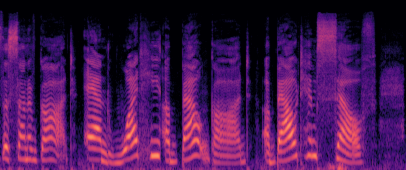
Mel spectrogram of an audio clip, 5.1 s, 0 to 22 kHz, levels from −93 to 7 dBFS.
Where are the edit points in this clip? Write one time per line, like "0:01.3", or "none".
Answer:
0:01.0
0:02.0
0:03.2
